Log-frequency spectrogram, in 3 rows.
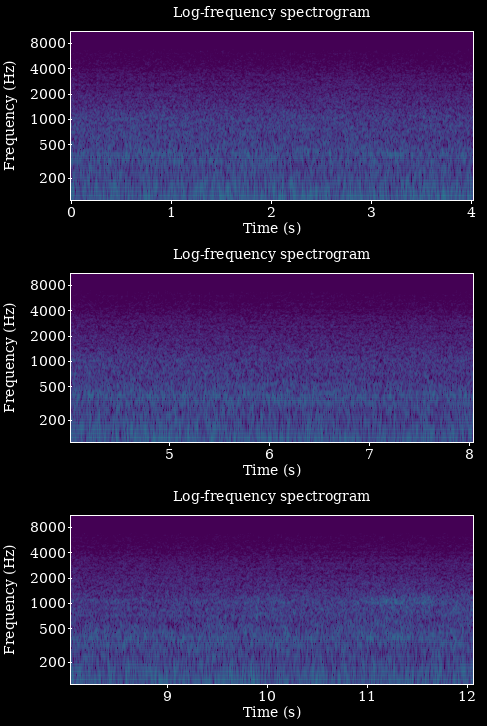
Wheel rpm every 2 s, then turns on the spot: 0, 0, 0, 0, 0, 0.
none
